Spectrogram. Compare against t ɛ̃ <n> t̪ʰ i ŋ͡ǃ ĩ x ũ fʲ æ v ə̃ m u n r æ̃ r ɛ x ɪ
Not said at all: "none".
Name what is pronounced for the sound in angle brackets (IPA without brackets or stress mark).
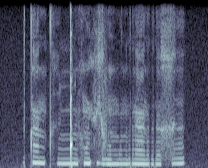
n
